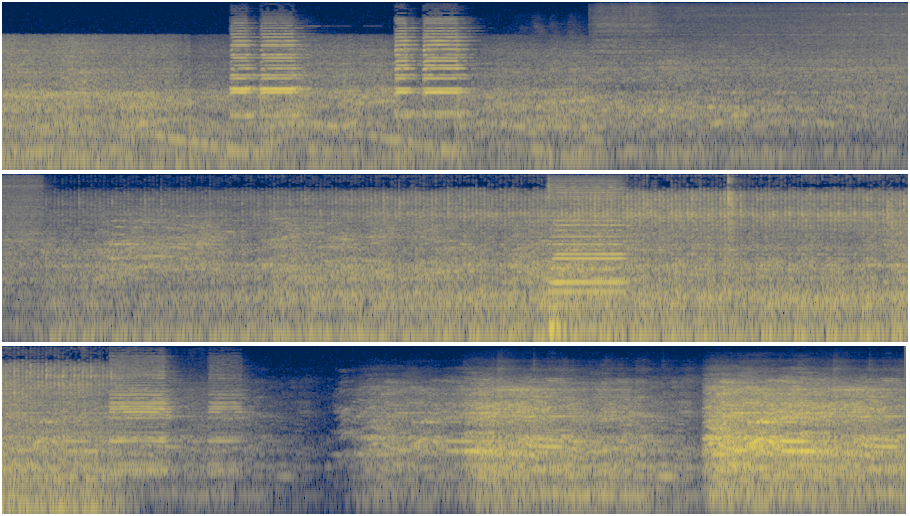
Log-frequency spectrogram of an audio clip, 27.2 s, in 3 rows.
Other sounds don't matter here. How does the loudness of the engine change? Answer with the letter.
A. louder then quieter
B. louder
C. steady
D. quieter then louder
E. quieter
D.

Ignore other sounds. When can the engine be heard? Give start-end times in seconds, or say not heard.
0.0-19.5.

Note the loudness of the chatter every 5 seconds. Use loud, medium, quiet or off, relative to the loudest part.
off, quiet, quiet, quiet, medium, loud.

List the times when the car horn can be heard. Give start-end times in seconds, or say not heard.
2.2-3.0, 3.9-4.7, 14.5-15.3, 19.2-20.6.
